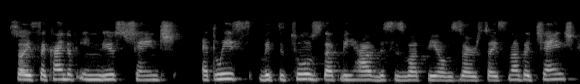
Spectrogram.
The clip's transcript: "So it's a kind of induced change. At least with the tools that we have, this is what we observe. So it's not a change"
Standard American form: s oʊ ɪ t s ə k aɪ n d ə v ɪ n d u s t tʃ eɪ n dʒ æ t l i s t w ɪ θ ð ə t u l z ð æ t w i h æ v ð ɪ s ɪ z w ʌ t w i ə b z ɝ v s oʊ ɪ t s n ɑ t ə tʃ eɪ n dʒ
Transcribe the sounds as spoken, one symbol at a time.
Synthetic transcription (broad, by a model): s oʊ ɪ t s ə k aɪ n d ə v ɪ n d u s tʃ eɪ n dʒ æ t l i s t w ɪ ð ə t u l z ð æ t w i h æ v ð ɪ s ɪ z w ʌ t w i ə b z ɝ v s oʊ ɪ t s n ɑ t ə tʃ eɪ n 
